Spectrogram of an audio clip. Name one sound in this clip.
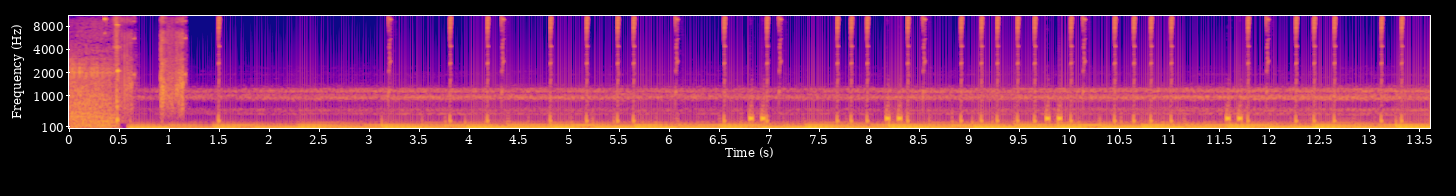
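Soft electronic clicks tick repeatedly.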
